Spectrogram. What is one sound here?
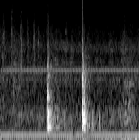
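Metal balls clack sharply against each other.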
